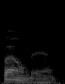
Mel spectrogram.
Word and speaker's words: Fowlmere: My dad's the village I was born in is called Falmere. And they then moved a mile up the road to the village called Triplo. My dad spent most of his childhood. Falmere is spelt Fowlmere, which the etymologists amongst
